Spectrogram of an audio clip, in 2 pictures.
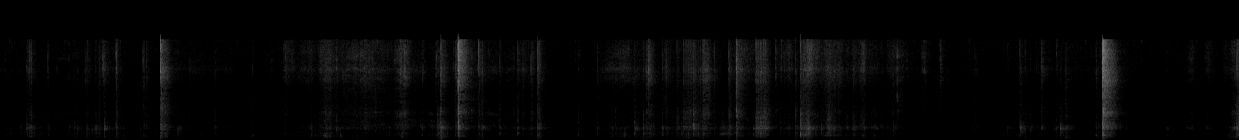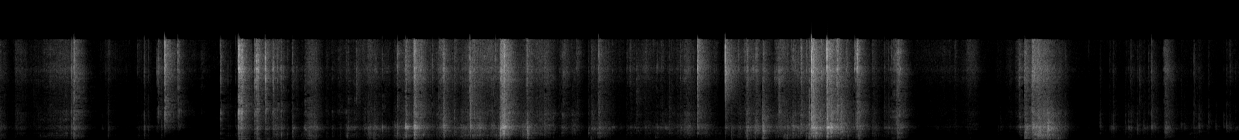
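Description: Action figure's plastic blister packaging being opened: scattered rustles and clicks at first, then louder, dense crinkling and crackling of plastic through the second half, with one sharp crack near the end.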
